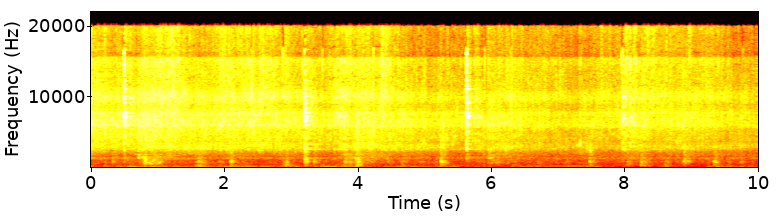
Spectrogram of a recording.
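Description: Bay leaf, salt and turmeric sizzling in oil in a wok, a steady bright hiss with occasional sharp taps and stirring scrapes throughout.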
